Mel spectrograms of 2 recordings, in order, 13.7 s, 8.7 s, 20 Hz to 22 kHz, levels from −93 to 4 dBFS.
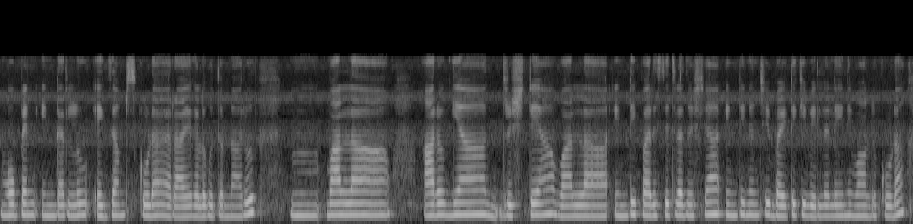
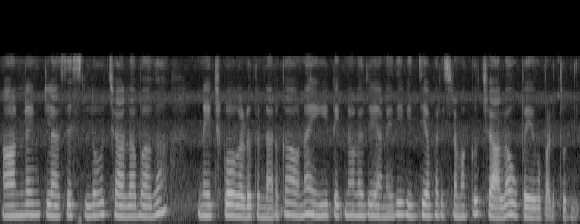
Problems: background sounds at intervals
